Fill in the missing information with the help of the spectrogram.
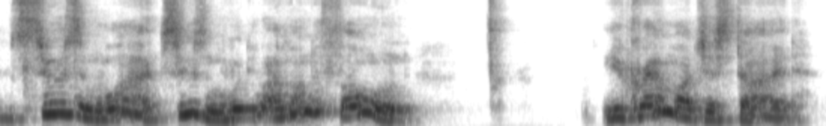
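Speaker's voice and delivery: a mother interrupted during bad news; upset mother on the phone. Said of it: "She's like".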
